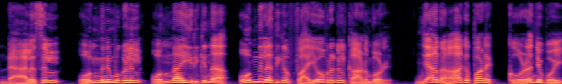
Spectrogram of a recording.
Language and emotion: Malayalam, surprised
